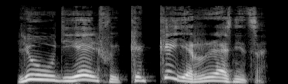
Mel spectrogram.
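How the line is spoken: Angry hiss. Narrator (Russian): зло прошипел эльф

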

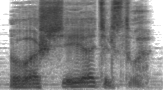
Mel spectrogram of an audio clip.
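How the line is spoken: Surprised hoarse question. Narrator (Russian): удивленно спросил хриплым голосом

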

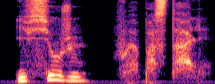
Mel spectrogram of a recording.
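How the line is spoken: Whisper. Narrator (Russian): прошептала она

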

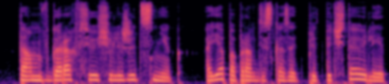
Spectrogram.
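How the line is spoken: Plain. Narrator (Russian): ответил Гевин

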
